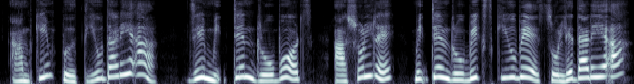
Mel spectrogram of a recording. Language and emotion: Santali, surprised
